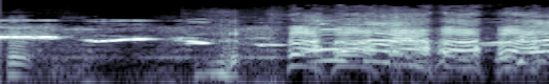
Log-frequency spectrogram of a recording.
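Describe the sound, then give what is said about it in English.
Several people whistle in a played video: thin, high whistled tones waver at first, then give way to denser, overlapping whistling that stays fairly strong throughout. “Also, they're whistling.”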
